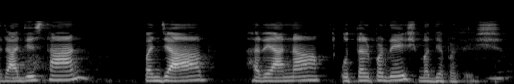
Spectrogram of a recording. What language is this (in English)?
Sindhi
